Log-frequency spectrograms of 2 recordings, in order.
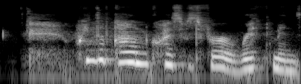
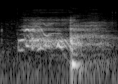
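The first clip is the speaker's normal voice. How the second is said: excited gasp; 4 dB quieter than usual. Real, not acted. Excited gasp at book approval.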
